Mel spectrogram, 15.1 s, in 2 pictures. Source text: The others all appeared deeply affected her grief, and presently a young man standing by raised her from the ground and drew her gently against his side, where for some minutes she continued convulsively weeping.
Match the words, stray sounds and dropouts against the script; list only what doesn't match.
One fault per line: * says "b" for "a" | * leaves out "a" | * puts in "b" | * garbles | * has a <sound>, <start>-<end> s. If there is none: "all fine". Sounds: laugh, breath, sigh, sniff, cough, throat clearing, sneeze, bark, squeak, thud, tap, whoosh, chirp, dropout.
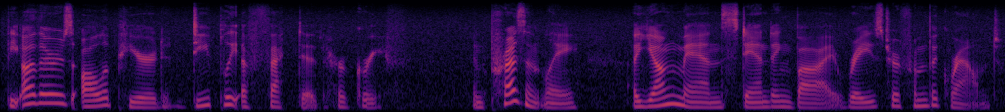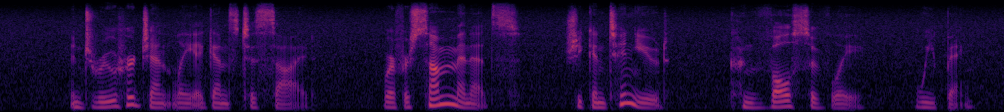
all fine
